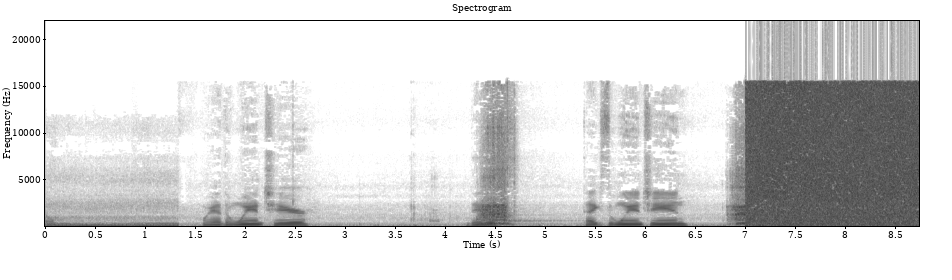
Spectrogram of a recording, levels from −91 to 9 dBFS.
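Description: Samples built from the wrong bytes take over at 7.0 s and last to the end of the clip. From that point the reader assembles each sample from misplaced bytes, whether shifted by one, swapped in order or misaligned. The rapidly fluctuating low-order bits end up carrying the weight of each value. The result is a sudden wall of loud, harsh broadband noise replacing the sound, close to white on loud passages.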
